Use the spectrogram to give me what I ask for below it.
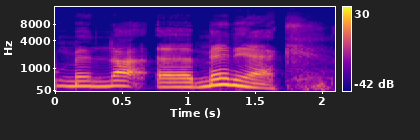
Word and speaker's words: maniac: Maníaco, maniac. E maníaco, adjetivo, maniacal. São dois grupos diferentes. IAC no fim soa IAC, maniac, como zodíaco, zodiac.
